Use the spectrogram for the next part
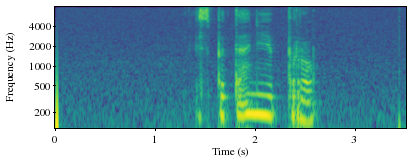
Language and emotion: Russian, neutral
